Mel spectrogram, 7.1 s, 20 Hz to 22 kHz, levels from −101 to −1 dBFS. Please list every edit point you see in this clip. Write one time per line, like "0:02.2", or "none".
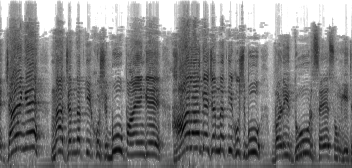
none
